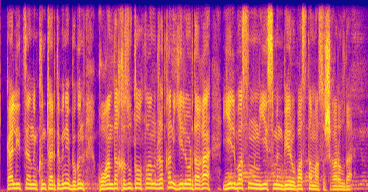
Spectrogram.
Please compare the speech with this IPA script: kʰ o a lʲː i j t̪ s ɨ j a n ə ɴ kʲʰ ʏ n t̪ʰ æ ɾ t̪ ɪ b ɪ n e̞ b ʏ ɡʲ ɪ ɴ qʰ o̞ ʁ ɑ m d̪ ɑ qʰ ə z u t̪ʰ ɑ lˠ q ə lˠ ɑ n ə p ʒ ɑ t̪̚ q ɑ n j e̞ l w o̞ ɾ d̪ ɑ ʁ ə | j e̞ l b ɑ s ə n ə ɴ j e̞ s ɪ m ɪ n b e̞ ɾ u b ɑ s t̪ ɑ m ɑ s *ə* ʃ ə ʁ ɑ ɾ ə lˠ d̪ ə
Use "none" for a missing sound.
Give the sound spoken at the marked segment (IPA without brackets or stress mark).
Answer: ə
